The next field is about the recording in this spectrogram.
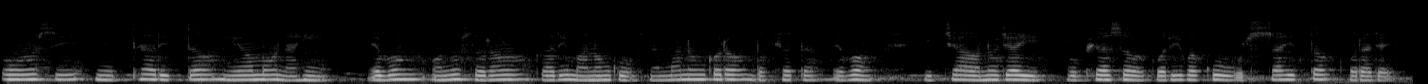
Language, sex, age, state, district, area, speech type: Odia, female, 18-30, Odisha, Mayurbhanj, rural, read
